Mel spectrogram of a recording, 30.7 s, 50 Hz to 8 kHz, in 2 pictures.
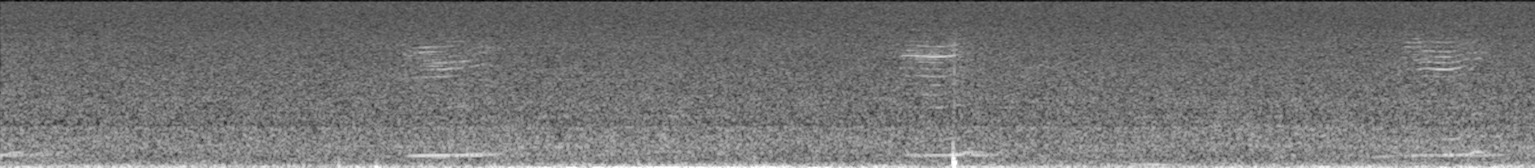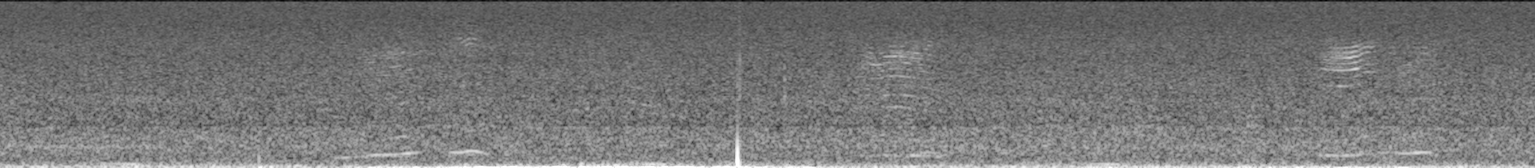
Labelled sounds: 4.0	4.7	humpback whale, 2.2 to 3.5 kHz
9.0	9.6	humpback whale, 2.7 to 3.6 kHz
14.2	14.7	humpback whale, 2.2 to 2.7 kHz
24.0	24.6	humpback whale, 2.4 to 3.2 kHz
28.5	29.1	humpback whale, 2.2 to 3.6 kHz

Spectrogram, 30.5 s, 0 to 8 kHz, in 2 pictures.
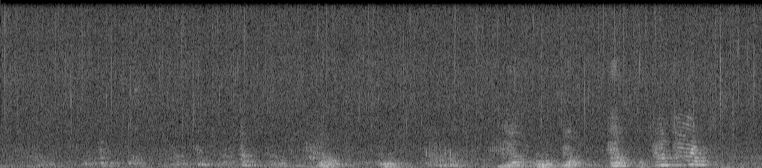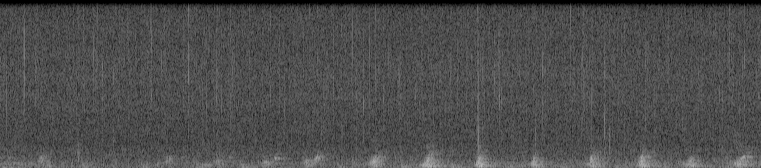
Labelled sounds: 6.1	6.3	humpback whale, 0.81 to 1.2 kHz
9.8	10.5	humpback whale, 0.78 to 1.8 kHz
13.0	14.0	humpback whale, 0.78 to 1.2 kHz

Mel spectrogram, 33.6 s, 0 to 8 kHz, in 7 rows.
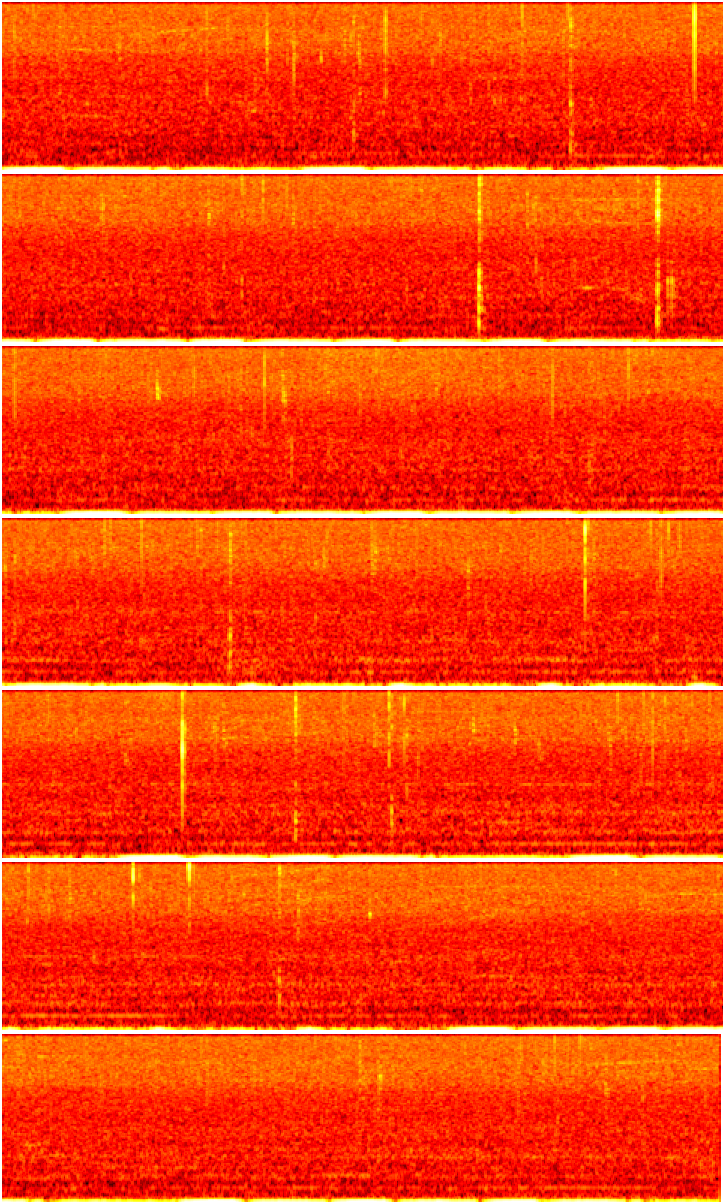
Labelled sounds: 1.1	1.5	killer whale, southern resident, whistle, 4.7 to 5.3 kHz
3.0	8.0	vessel noise, 0 to 8.0 kHz
8.6	9.1	killer whale, southern resident, J pod, call S06, 0.49 to 1.1 kHz
25.6	26.4	killer whale, southern resident, 3.6 to 8.0 kHz
28.5	28.9	killer whale, southern resident, 4.5 to 4.8 kHz

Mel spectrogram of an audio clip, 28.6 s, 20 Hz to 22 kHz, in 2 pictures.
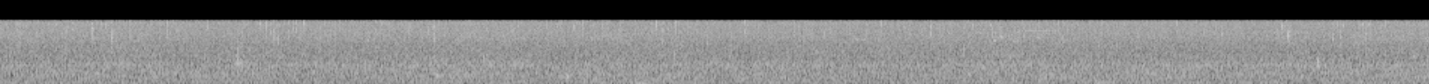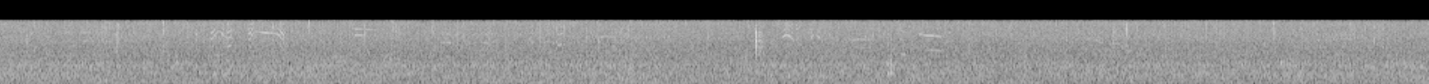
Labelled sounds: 10.1	10.6	Pacific white-sided dolphin, 4.4 to 4.9 kHz
16.8	17.1	Pacific white-sided dolphin, 3.7 to 4.7 kHz
17.8	18.1	Pacific white-sided dolphin, 5.1 to 5.3 kHz
22.7	23.7	Pacific white-sided dolphin, 3.0 to 4.2 kHz

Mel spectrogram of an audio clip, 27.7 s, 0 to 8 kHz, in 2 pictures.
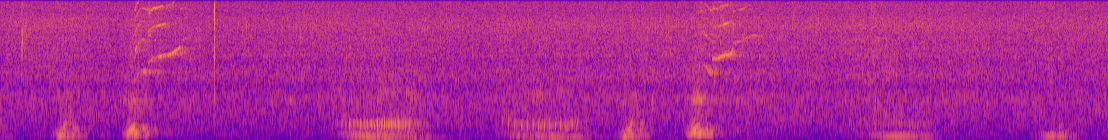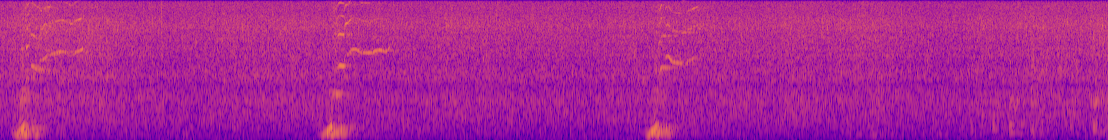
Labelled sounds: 1.7	2.4	humpback whale, 1.4 to 7.2 kHz
8.6	9.5	humpback whale, 0.81 to 5.0 kHz
14.2	14.9	humpback whale, 2.0 to 7.3 kHz
18.0	18.8	humpback whale, 2.3 to 3.8 kHz
22.0	22.6	humpback whale, 1.6 to 4.1 kHz

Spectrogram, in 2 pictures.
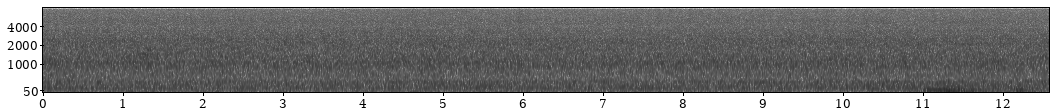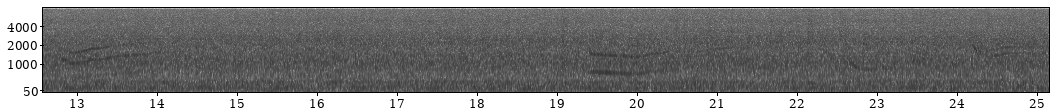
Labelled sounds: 12.9	13.5	killer whale, Bigg's (transient), 1.5 to 2.0 kHz
19.4	19.9	killer whale, Bigg's (transient), 0.63 to 1.6 kHz

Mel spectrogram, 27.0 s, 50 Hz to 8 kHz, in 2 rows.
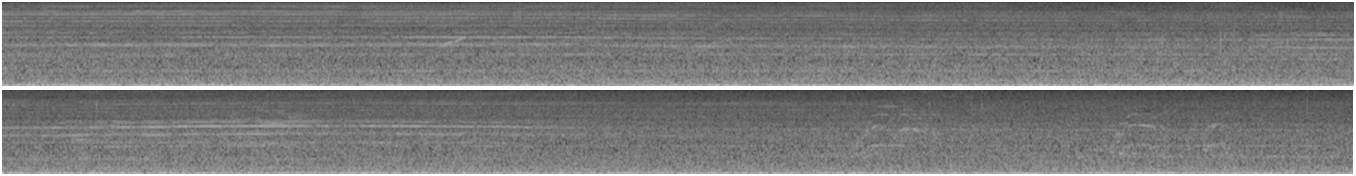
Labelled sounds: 22.1	22.9	killer whale, southern resident, 1.1 to 4.4 kHz
24.5	25.1	killer whale, southern resident, 0.76 to 3.3 kHz

